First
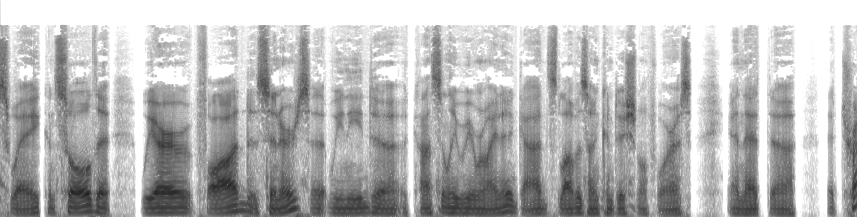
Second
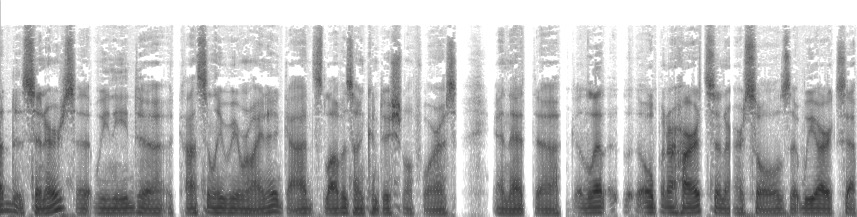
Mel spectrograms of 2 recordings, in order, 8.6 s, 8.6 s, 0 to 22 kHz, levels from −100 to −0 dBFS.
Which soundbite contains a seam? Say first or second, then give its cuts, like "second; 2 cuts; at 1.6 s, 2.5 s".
second; 2 cuts; at 5.7 s, 7.3 s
